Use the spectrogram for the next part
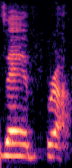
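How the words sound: It is said in a British accent.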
